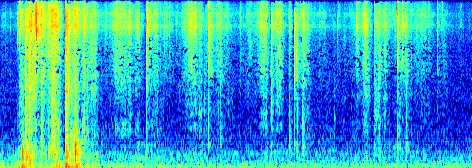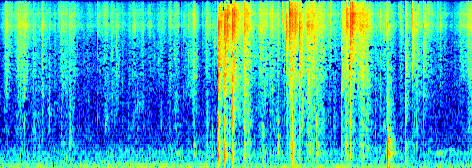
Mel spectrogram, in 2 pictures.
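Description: Slime being stretched, pulled apart and squeezed by hand, giving crackling, tearing sounds in bursts, loudest just after the start and again in a cluster near the end.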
